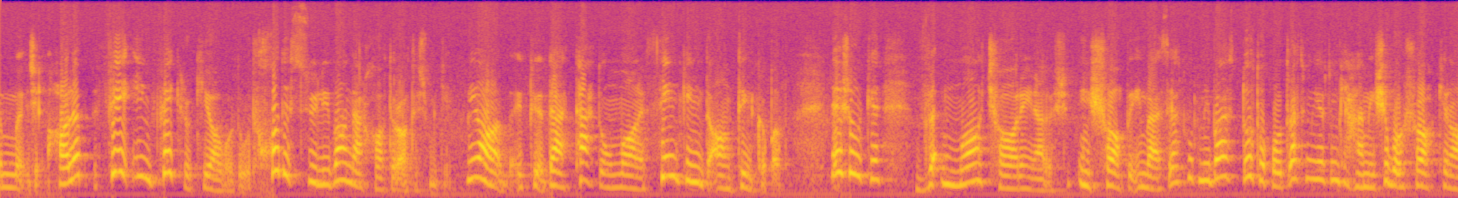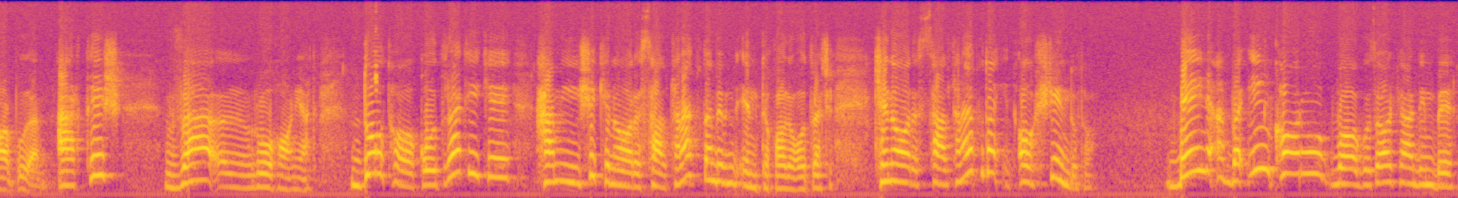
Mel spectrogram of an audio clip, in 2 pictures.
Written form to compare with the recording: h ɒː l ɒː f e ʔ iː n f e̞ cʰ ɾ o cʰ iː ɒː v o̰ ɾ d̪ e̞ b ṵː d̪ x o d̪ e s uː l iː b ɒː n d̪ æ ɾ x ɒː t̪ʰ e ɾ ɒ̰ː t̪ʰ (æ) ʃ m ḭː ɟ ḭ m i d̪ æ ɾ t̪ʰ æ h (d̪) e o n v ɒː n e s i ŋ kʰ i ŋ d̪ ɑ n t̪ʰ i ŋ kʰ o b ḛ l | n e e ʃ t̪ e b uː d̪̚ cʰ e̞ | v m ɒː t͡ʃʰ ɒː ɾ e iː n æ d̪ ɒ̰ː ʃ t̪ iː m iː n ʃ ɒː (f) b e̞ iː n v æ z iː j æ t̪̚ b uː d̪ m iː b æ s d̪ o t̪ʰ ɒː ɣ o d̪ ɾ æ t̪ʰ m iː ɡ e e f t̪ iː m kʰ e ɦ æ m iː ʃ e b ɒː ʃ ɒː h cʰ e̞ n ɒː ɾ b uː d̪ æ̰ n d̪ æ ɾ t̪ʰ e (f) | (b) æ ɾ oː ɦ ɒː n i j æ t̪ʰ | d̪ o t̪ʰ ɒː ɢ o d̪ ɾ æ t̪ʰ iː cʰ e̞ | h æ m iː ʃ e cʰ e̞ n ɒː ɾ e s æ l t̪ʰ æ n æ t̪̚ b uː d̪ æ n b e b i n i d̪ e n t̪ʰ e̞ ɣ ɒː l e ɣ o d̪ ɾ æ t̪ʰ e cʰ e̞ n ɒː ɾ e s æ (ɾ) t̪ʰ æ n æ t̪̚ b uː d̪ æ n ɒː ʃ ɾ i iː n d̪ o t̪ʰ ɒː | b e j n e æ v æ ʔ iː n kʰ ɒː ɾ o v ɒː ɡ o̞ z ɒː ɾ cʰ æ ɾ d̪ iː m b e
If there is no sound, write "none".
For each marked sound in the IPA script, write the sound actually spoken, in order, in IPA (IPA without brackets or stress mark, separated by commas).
e, t̪, h, ʃ, v, l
